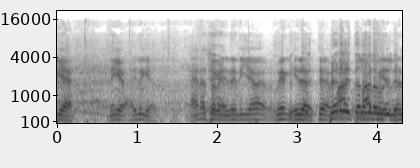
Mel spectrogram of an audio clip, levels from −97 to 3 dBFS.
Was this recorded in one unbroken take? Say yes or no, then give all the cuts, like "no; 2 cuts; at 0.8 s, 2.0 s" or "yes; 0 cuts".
yes; 0 cuts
